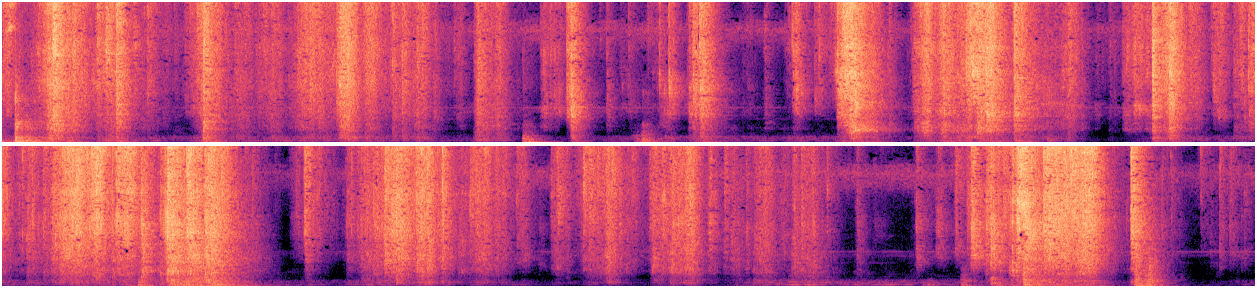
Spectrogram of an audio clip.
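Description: Plastic parts knock and clatter.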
